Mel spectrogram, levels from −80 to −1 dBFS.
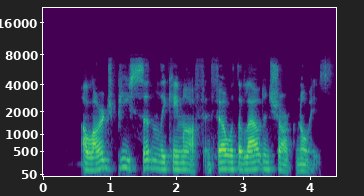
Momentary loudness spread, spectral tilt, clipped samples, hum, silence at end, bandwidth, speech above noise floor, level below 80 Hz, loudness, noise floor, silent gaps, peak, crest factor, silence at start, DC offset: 9 LU; -4.5 dB/octave; under 0.1%; none; 0.15 s; 7.8 kHz; 57 dB; -62 dBFS; -21 LUFS; -78 dBFS; none; -4 dBFS; 18 dB; 0.55 s; under 0.1%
